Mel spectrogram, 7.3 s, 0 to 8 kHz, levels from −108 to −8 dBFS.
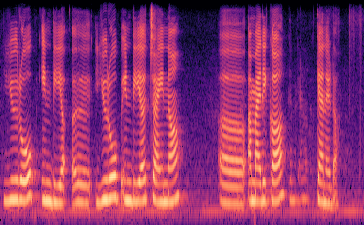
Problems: none marked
